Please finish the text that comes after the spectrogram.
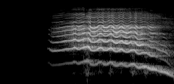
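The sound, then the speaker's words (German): A single high, quavering whinny from a human voice imitating a horse, fairly loud, wavering for about a second before sliding downward at the end. “Pferd. Sehr gut.”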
